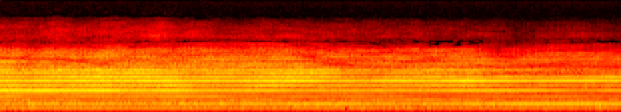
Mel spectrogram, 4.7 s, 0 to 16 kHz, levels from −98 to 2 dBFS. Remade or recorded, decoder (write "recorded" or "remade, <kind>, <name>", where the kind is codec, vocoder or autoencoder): recorded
